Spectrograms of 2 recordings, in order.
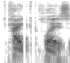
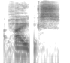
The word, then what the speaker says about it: Pike Place: it is it's pronounced Pike Place it's not Pikes there's no apostrophe s Pike Place Pike Place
